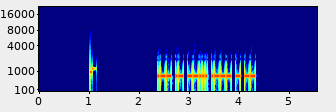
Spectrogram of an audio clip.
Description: Morse code, heard as a keyed tone, about 41 wpm, 700 Hz. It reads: WA7JTM
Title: NA SOTA Chaser Callsigns 40wpm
